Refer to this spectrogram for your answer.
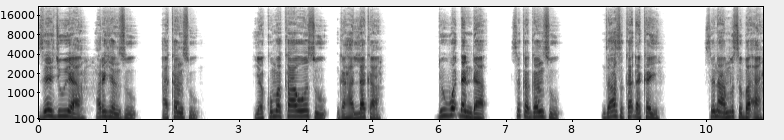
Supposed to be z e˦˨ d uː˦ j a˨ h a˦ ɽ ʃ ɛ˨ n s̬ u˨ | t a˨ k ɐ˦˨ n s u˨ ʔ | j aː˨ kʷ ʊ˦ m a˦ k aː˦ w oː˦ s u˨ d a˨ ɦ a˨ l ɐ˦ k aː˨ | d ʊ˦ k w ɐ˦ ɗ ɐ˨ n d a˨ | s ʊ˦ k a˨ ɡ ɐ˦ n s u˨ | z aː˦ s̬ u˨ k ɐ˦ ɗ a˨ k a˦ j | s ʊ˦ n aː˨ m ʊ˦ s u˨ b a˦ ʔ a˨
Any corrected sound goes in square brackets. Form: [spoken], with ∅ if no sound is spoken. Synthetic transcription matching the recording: z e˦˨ [d͡ʒ] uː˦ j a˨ h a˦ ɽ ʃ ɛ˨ n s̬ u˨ | [ʔ] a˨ k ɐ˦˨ n s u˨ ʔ | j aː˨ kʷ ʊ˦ m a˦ k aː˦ w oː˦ s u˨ [ɡ] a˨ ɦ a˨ [lː] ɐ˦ k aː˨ | d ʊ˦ k w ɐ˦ ɗ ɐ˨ n d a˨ | s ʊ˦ k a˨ ɡ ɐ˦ n s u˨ | z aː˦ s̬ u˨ k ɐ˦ ɗ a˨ k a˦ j | s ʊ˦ n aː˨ m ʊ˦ s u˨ b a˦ ʔ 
